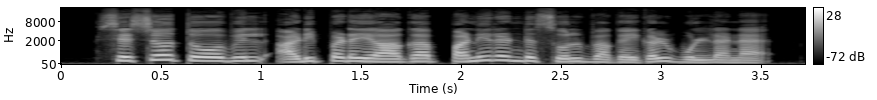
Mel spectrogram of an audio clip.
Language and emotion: Tamil, neutral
